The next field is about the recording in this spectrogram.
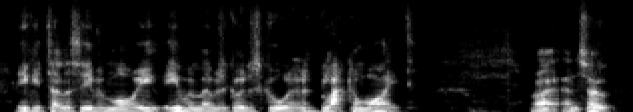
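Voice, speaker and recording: A man with an English accent, somewhat breathy and animated in tone, at a fairly quick pace. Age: 60s. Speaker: gundog trainer. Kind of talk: casual chat. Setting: live stream.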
